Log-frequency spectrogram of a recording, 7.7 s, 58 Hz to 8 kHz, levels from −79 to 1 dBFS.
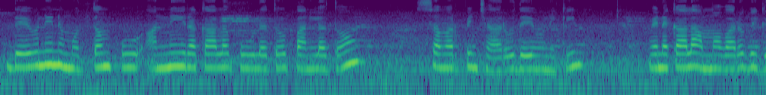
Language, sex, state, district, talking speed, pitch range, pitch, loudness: Telugu, female, Telangana, Nalgonda, 85 wpm, 230-250 Hz, 245 Hz, -28 LUFS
